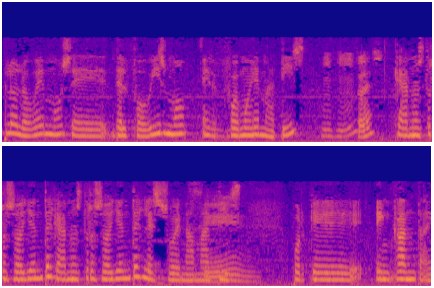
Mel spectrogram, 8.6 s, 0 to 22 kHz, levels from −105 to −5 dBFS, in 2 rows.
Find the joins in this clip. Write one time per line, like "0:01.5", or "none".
0:02.5
0:03.5
0:03.9
0:04.8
